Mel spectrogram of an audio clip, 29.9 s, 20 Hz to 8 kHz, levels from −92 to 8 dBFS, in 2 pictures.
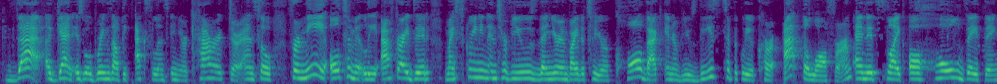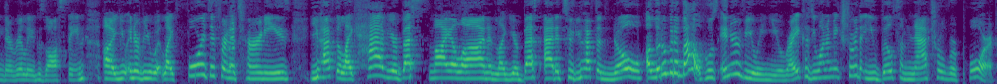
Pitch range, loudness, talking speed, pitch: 200-255 Hz, -25 LUFS, 185 wpm, 220 Hz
